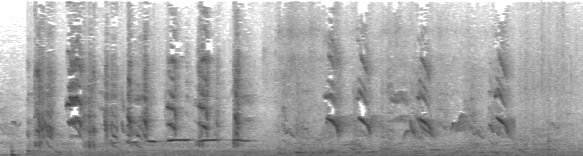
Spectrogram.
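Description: Birds chirping: a quick run of short, high calls that sweep downward, with one held whistle lasting about a second around two seconds in.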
